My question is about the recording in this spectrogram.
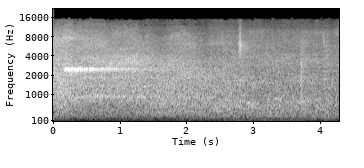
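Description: Ice hockey referee's whistle blowing one steady high note for about a second near the start, stopping play. Underneath is a constant wash of arena noise from the crowd and skates on the ice.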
